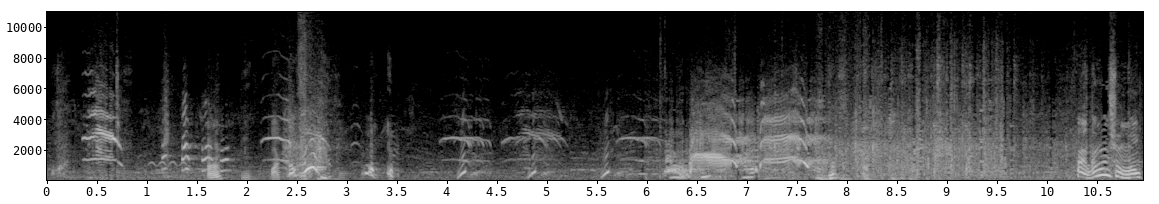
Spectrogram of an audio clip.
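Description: Chimpanzee calling: short hoots and squeals that rise and fall in the first few seconds, then a louder, busier stretch of overlapping calls from about six seconds in.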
